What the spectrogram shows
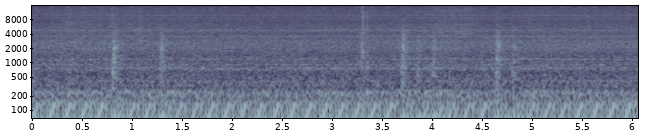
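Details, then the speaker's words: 1994 Corvette C4 LT1 V8 idling in neutral with the clutch out: deep lumpy rumble with sharp light clicks about once a second; owner suspects misfire. "i don't know if you can hear it but there's like a thud it went goes from a click to a thud with the same regularity"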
